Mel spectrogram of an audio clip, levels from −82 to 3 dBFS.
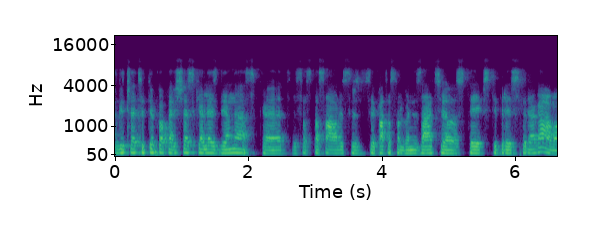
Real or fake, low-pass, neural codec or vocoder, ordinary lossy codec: real; 7.2 kHz; none; Opus, 32 kbps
